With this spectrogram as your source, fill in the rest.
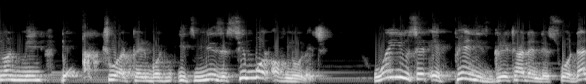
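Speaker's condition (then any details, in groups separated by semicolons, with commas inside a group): No condition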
